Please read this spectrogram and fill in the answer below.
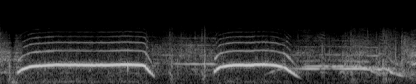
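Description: A high voice holding long 'woo'-like notes: a long one and a shorter one, each sliding up at the start and dropping away at the end, then a softer, lower note near the end.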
